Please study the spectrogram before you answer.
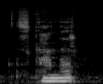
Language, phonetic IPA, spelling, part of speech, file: Polish, [ˈskãnɛr], skaner, noun, LL-Q809 (pol)-skaner.wav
